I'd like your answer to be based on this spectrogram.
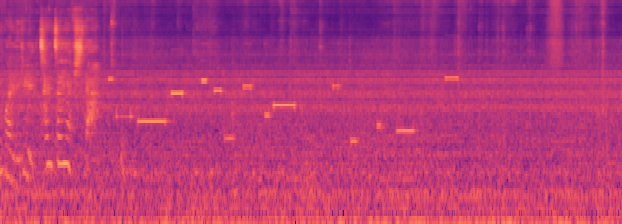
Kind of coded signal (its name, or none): none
